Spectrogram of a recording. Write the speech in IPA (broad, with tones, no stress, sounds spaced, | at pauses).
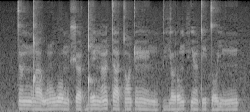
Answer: t̪ œ̃˧ ŋ ŋ͡ǃ ɐ˧˩ w õ˧ w o˧˩ ŋ ʃ œ˧˩ ɡ͡ǃ e˥˧ ŋ œ̃˥˧ t ɐ˧˩ t ɔ̃˧ ʈ ẽ˧˩ ŋ | vʲ ɔ˧ ʊ̯ ɾ o˥ ŋ fʲ œ̃˧˩ t i˧ t̪ o˩˧ j ĩ˩˧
